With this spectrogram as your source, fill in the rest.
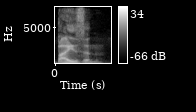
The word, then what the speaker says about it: Bison: You pronounce the S as a Z. Bison.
